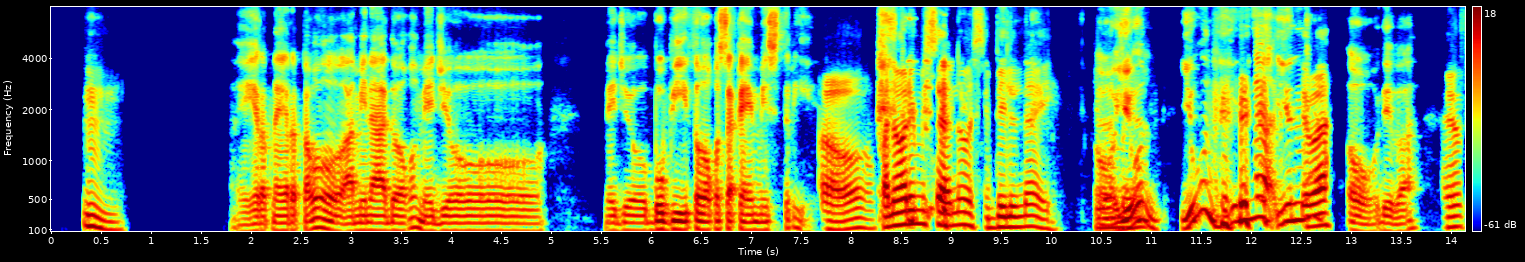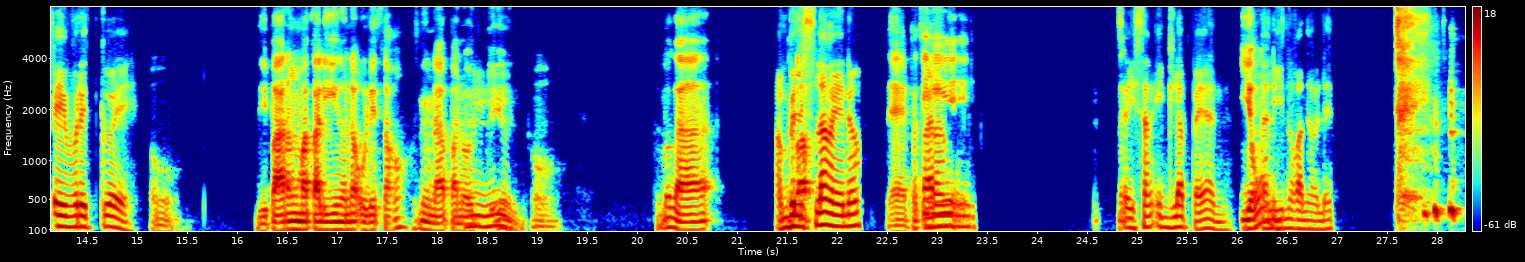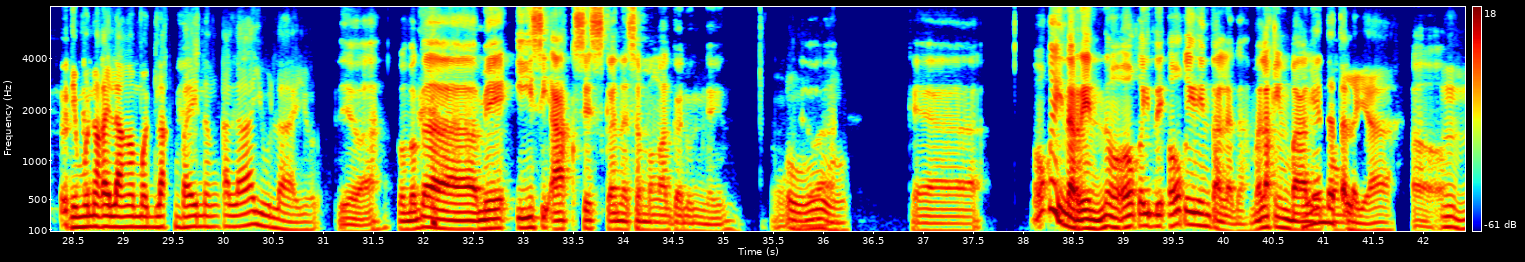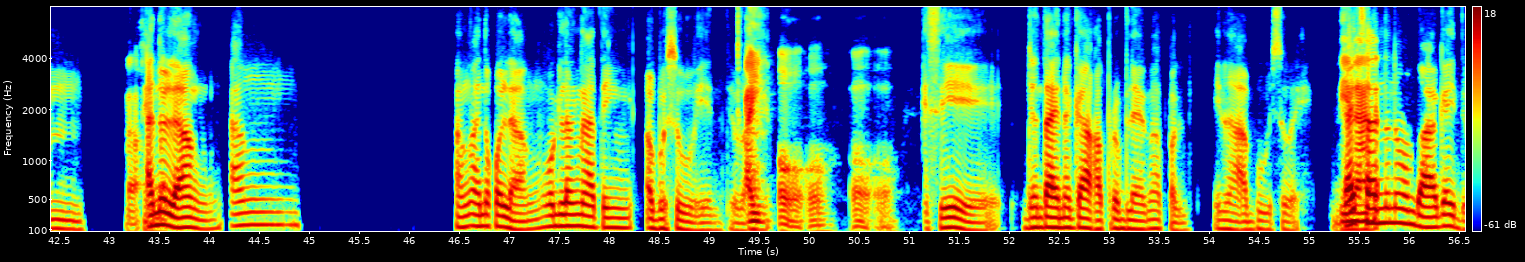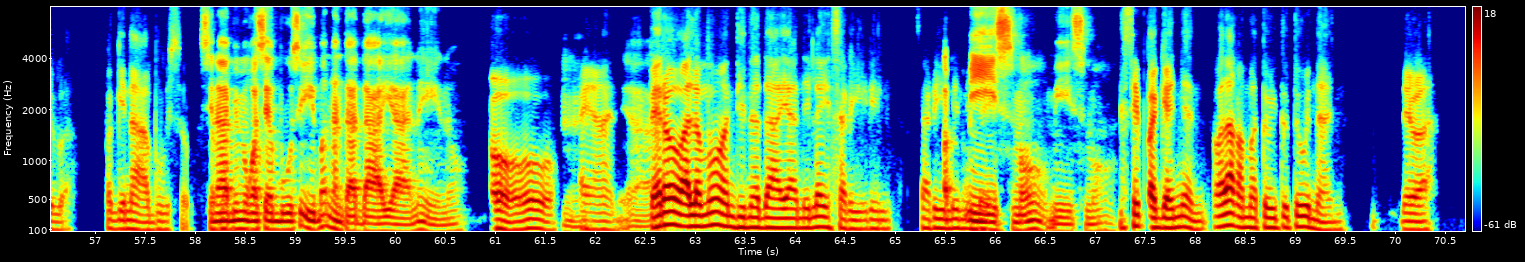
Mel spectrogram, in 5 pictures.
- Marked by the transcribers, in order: other background noise; laugh; laugh; laugh; chuckle; tapping
- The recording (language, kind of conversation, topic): Filipino, unstructured, Paano nagbago ang paraan ng pag-aaral dahil sa mga plataporma sa internet para sa pagkatuto?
